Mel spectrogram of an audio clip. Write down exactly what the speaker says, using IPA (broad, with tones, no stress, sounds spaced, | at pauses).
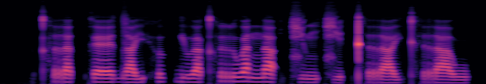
kʰ r a˦˥ t̚ k ɛː˦˥ d a˦˥ j h ɯ˥˩ k̚ j ɯ˧ a̯ kʰ r u˥˩ a̯ n a˥˩ ʔ t͡ɕ ɯ˧ ŋ t͡ɕ i˨˩ t̚ kʰ r a˧ j kʰ r a˧ w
